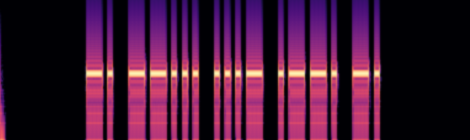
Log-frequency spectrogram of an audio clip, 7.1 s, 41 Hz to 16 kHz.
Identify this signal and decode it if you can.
Morse code, heard as a keyed tone, about 15 wpm, 700 Hz. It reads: N7VPN
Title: USA Call Signs - 5 Characters - 3x Character Spacing - 15wpm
